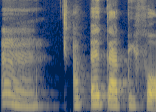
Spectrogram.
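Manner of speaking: plain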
